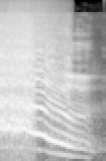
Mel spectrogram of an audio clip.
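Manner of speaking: long, high, loud ecstatic cry; hammed-up climactic howl; mock climax yell. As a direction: let out one huge drawn-out whoop. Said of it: "That was my impression".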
